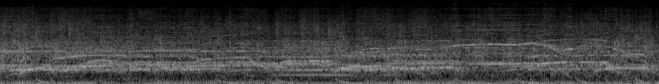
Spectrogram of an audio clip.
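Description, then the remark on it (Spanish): A crowd applauds and cheers steadily to welcome Mary Queen, a model from the Czech Republic, with dense clapping, scattered whoops and shouts rising over the noise, sustained loudly throughout. “Un pinche aplauso.”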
